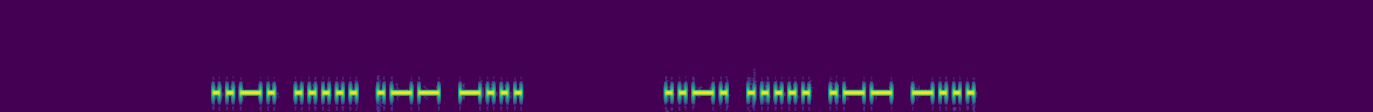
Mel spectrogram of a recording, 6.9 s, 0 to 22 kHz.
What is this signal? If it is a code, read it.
Morse code, heard as a keyed tone, about 36 wpm, 700 Hz. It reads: F5WB F5WB
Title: DXCC-100 Call Signs - 4 Characters - Repeated 2x - 35wpm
